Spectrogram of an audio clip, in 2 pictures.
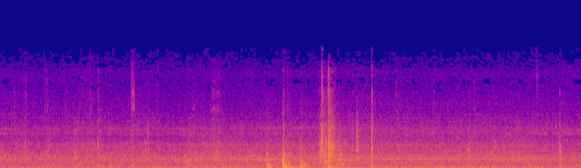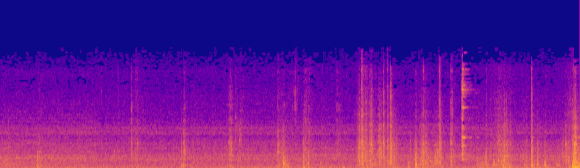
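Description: Knocks and bumps of gear being set into a police car's trunk, a few about three seconds in and a denser run near the end, over a low steady engine hum. The loudest hit comes at the very end: the trunk lid slamming shut.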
